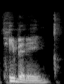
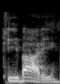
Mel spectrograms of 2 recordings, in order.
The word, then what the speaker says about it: Peabody: Um our uh in the game location up in in uh Peabody, is which is how you say it, near Boston, not Peabody. That's how you want to say it. Don't say that.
